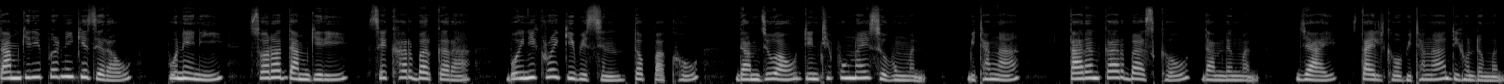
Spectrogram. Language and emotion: Bodo, neutral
